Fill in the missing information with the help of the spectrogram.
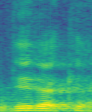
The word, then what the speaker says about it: Didache: Yeah, or Didache. How do you say it in Greek? Do you know? D-I-D-A-C-H-E. Didache. Didache.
